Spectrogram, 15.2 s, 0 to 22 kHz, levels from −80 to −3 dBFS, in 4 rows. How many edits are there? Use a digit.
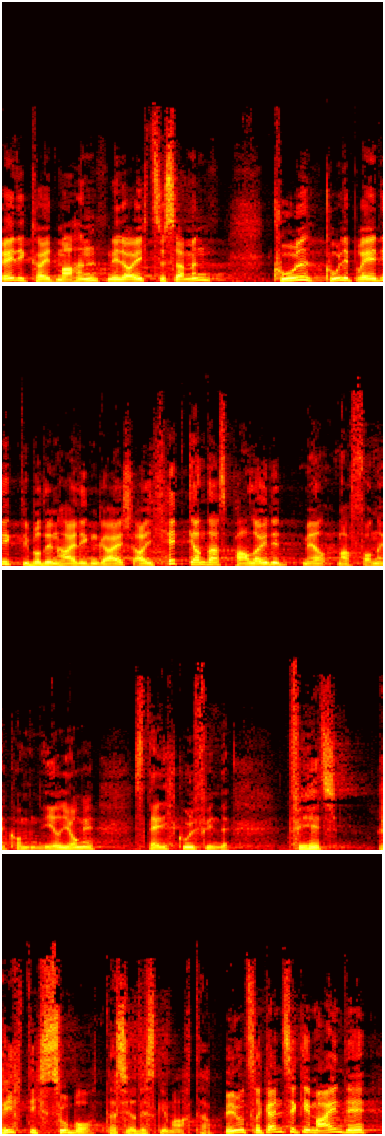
1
